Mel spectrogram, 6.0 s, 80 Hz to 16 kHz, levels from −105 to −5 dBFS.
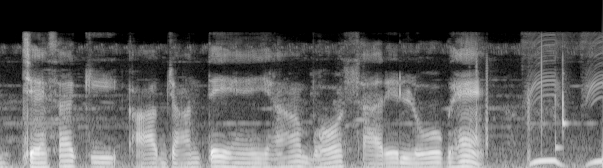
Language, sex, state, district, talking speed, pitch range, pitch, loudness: Hindi, male, Madhya Pradesh, Bhopal, 110 wpm, 95-115 Hz, 100 Hz, -21 LUFS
